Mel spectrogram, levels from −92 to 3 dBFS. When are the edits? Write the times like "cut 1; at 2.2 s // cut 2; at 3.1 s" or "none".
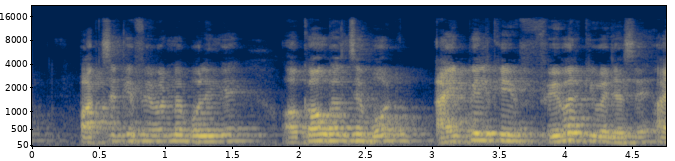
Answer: none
